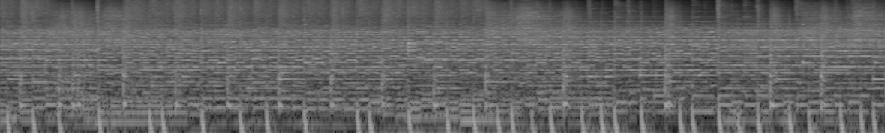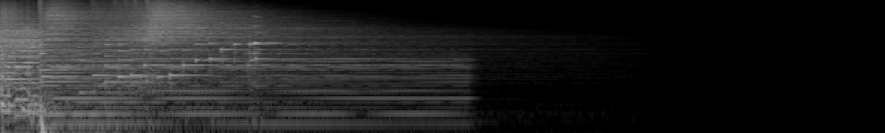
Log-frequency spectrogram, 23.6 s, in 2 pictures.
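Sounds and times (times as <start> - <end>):
short instrumental opening music: 0.0 - 18.0.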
